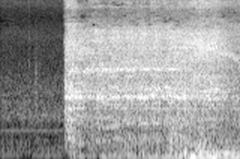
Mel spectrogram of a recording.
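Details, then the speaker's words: Direct-injection common-rail diesel started in neutral after fault codes cleared; fires on first turn of the key and settles to steady even idle, starter engaging properly, no warning lights or leaks; normal start. "on the key lovely so there we go no lights obviously the starter is engaging as it should be and no leaks"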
